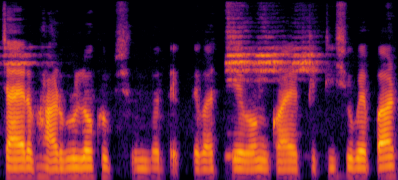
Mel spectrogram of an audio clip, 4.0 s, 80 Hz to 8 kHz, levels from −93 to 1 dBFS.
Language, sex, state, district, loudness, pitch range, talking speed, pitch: Bengali, male, West Bengal, North 24 Parganas, -22 LUFS, 105-115 Hz, 165 wpm, 110 Hz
